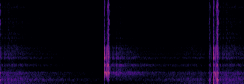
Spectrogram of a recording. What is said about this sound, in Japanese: 時計の音が気持ちいい。昔に戻っていくのが気持ちいい。カチカチカチカチ、時間が戻る。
